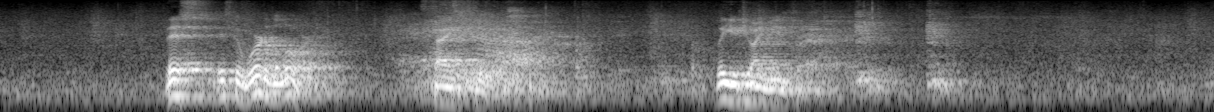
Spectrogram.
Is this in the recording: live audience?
yes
